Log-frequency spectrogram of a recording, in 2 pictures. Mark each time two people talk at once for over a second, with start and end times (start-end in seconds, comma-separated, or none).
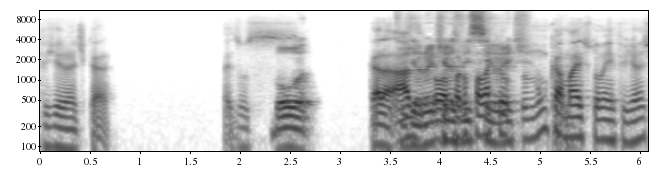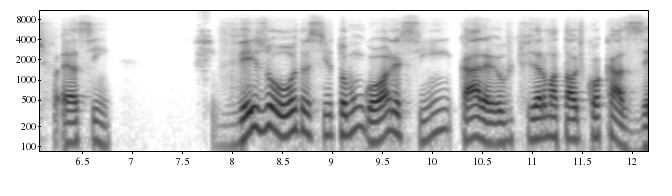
3.4-5.0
